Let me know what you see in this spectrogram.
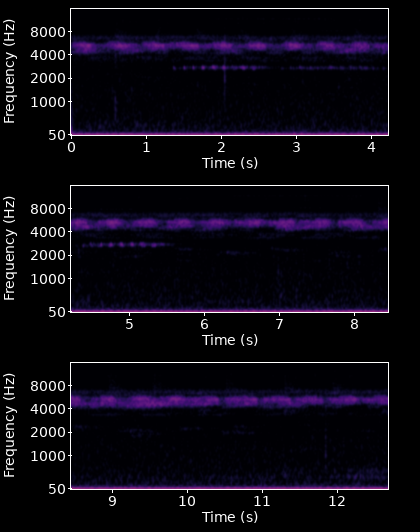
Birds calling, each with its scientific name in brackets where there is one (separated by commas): Little Tinamou (Crypturellus soui), Hauxwell's Thrush (Turdus hauxwelli)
